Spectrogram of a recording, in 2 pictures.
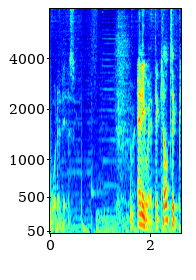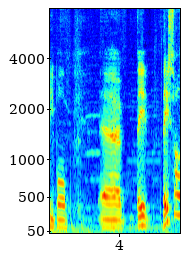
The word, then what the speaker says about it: Celtic: Um, and before I get a lot of angry emails about my pronunciation about the Celtic people, hear me when I say that both the Irish and Welsh use the letter C to indicate the sound represented by the letter K in English.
